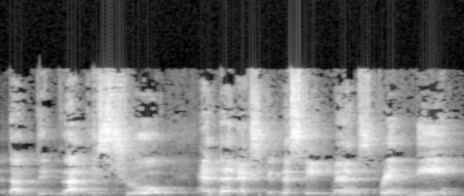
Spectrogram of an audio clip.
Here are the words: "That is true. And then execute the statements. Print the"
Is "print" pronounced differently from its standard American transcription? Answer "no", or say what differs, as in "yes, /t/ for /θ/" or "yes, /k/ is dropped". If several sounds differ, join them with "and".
no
